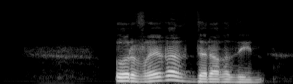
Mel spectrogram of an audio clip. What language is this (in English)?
Kabyle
